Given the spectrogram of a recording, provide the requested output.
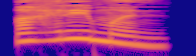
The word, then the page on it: ಅಹ್ರಿಮನ್: kannada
